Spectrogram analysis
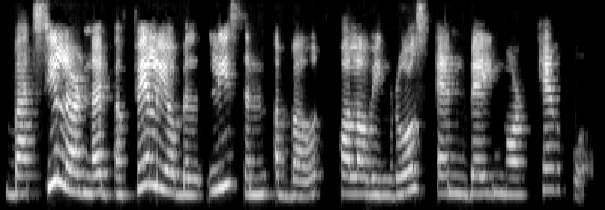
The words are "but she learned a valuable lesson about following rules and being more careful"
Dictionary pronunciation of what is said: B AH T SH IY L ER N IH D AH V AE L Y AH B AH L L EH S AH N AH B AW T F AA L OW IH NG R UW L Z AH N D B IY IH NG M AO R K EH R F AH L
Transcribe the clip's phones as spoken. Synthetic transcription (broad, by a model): B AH T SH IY L ER N IH D AH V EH L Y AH B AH L L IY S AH N AH B AW T F AA L OW IH NG R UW L S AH N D B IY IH NG M AO R K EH R F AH L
